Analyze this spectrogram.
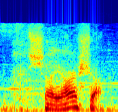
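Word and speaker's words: Xšayāršā: His Persian name, in Old Persian, which is his original native language, is Shayarsha. Now that was hard for the Jews to pronounce, so they said Ahashverosh.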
